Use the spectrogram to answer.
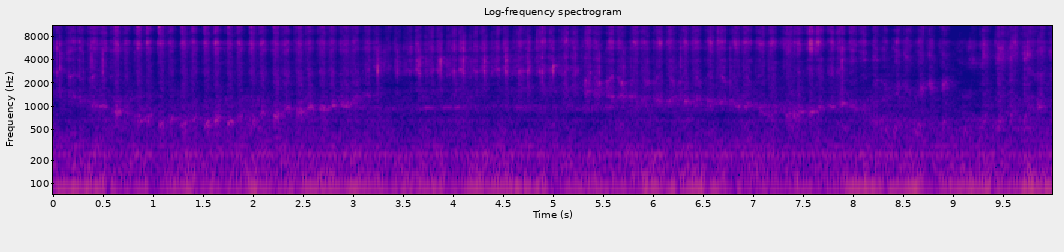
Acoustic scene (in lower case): restroom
